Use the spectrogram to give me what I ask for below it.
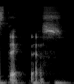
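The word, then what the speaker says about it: Thicknesse: thickness is more funny Jim Dale definitely says thickness I could not find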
